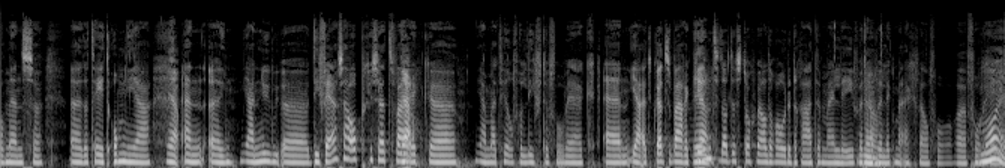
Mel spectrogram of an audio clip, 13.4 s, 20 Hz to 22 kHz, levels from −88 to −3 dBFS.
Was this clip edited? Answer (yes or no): yes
